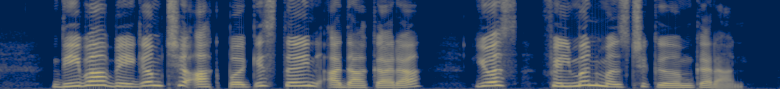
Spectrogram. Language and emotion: Kashmiri, neutral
